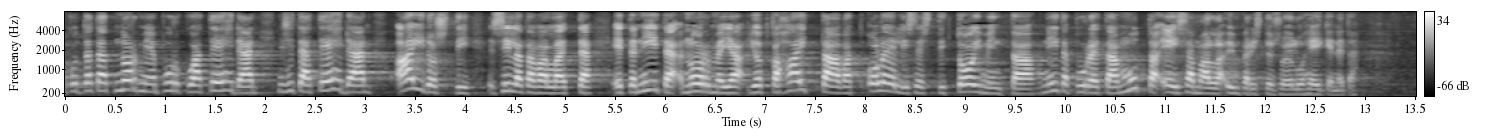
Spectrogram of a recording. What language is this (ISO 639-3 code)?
fin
